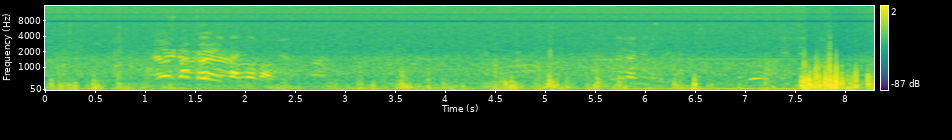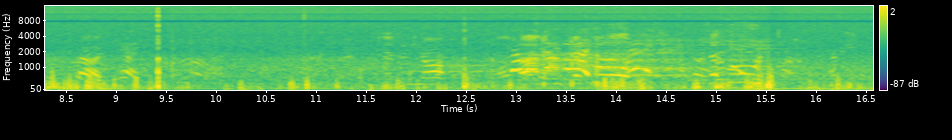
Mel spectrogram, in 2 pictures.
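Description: Boys call out across an open field in the distance.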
